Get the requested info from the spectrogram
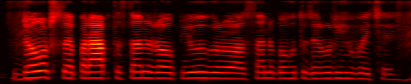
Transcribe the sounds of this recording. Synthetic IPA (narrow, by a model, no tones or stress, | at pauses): ɖoʊʈssəpɾapt̪sənɾɔupjoɡɾɔsənbəɦut̪d͡ʒəɾuɾiɦuʋɛt͡ʃʰɛ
